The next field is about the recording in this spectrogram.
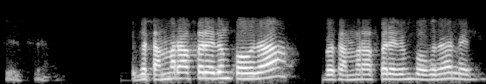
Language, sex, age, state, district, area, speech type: Tamil, male, 18-30, Tamil Nadu, Tirunelveli, rural, conversation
